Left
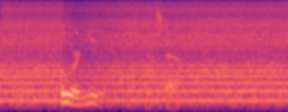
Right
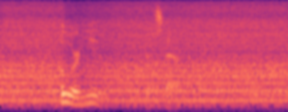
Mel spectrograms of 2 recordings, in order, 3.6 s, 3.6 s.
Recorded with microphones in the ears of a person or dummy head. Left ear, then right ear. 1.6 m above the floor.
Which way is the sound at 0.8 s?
10° right (ahead or behind).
